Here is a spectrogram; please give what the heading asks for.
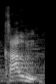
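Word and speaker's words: calm: উচ্চারণ করতে হবে তারপরে সি এ এল এম কাম হয়ে যাচ্ছে তো এখানে এল এর উচ্চারণটা বাদ হয়ে যাবে এখানে সি এম কাম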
